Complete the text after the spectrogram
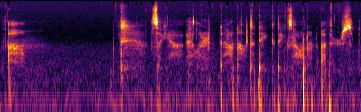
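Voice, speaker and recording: Whispering at a fairly slow pace amid noticeable background noise. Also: woman. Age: 20s. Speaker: ASMR creator. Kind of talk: whispered ASMR ramble giving advice. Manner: whispered, soft-spoken, relaxing.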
